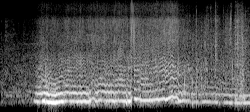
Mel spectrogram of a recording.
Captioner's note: bee buzzing angrily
